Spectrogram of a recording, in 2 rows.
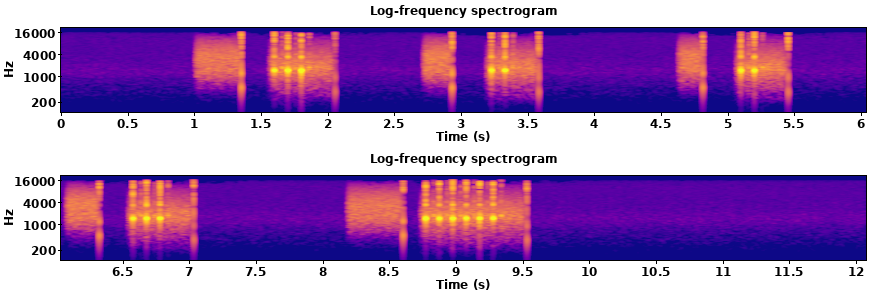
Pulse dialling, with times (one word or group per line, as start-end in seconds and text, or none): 1.0-2.1 3
2.7-3.6 2
4.6-5.5 2
6.1-7.0 3
8.2-9.5 6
